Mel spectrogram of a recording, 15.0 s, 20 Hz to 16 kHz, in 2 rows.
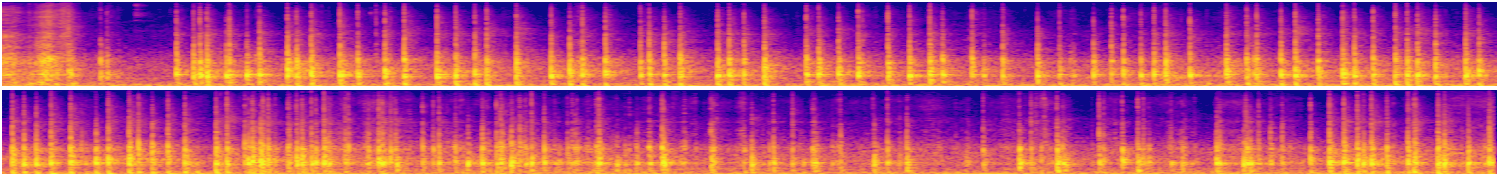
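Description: Long nails on both hands tap rapidly on a medium, hollow, green-printed cardboard light bulb box resting on a table. The result is a dense, continuous stream of short, dry clicks with a hollow knock centered near 500 Hz, each tap dying away almost instantly.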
